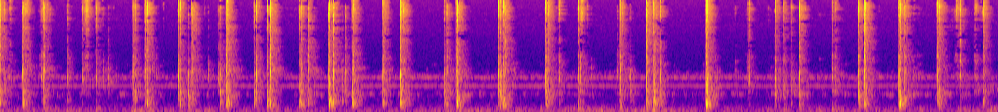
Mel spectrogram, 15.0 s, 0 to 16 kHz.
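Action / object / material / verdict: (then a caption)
tap / small cardboard box / cardboard / none. Long nails tap and scratch the front face of a small, hollow, printed Speedball cardboard box held upright in both hands. A quick, uneven run of sharp, dry taps with short scratchy bursts sounds over a faint steady hum near 1 kHz, each tap dying away almost at once.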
